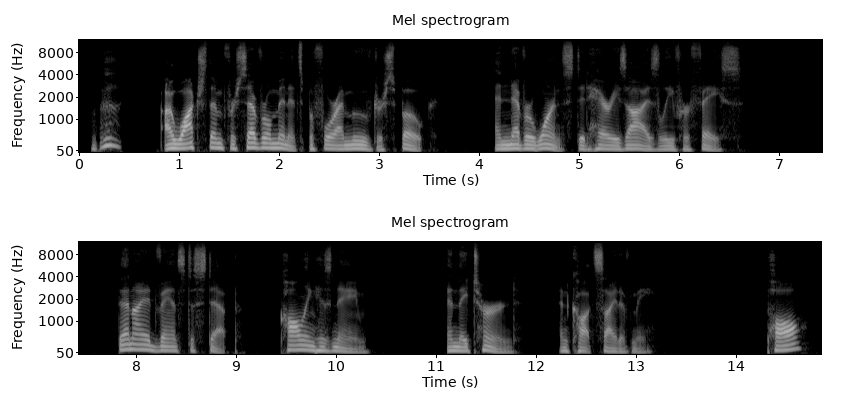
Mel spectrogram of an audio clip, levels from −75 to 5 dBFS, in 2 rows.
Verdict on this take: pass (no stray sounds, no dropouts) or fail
fail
